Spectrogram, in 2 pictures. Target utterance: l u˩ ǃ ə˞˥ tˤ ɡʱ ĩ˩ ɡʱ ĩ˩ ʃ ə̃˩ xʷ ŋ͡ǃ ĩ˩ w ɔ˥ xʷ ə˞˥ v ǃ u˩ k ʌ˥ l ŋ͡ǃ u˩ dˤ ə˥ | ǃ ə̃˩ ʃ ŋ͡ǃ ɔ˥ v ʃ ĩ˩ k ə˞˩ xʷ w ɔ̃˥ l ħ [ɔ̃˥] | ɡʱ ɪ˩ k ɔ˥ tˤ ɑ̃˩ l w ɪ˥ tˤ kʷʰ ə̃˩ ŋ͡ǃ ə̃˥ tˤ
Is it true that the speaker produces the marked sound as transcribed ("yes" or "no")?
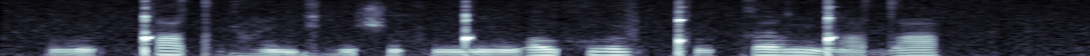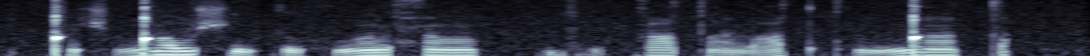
yes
